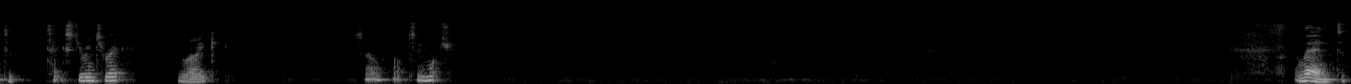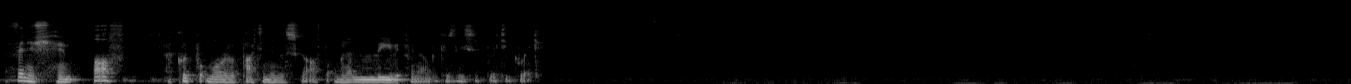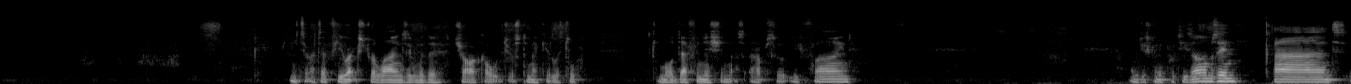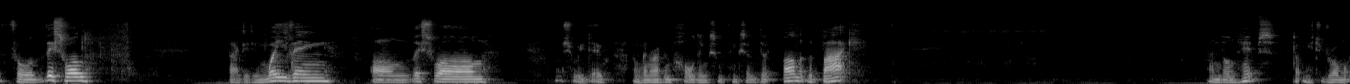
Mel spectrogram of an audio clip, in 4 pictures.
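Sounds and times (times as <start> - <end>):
drawing stick scratching paper: 5.9 - 12.3, 23.0 - 29.3, 30.0 - 32.9, 49.8 - 52.6.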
